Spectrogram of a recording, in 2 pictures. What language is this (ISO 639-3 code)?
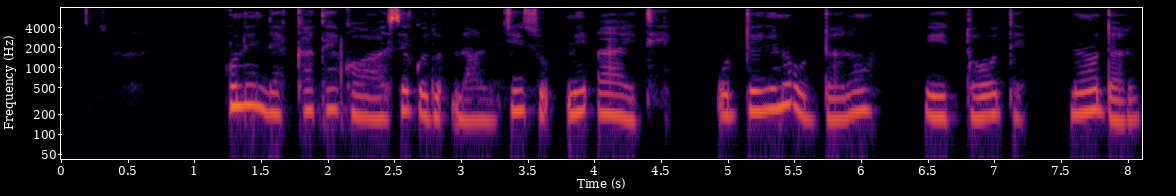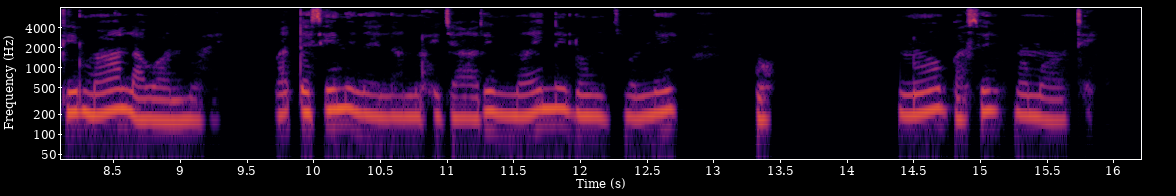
sid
